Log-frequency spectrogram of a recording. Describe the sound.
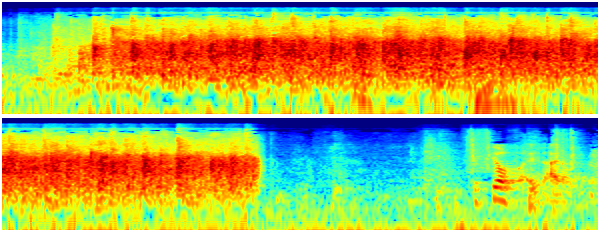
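A crowd bursts into sustained applause after a poem is read, a dense wash of many hands clapping for about seven seconds before it stops abruptly, leaving faint rustling and a brief voice.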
